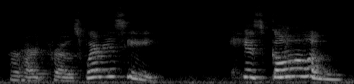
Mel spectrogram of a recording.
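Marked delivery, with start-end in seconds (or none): 0.9-1.6 panicked question. Acted. Avril searching in panic. 2.3-3.4 Bonaparte's slow, high, loud howl; howling grief. Acted. Bonaparte howling to the others that the dog is gone, slow and high. Bonaparte's howls fill the air.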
